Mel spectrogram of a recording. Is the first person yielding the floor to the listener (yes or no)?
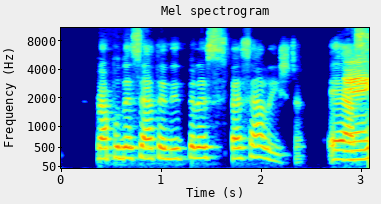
yes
